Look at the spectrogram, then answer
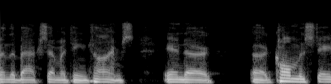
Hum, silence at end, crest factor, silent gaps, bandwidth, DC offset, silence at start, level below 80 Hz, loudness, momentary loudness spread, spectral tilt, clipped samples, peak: none; 0 s; 18 dB; 2.32-2.50 s; 7.4 kHz; under 0.1%; 0 s; -56 dBFS; -21 LUFS; 10 LU; -8 dB/octave; under 0.1%; -4 dBFS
